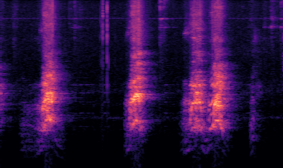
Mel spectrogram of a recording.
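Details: Italian Greyhound, a pet female, barking at the squirrels she hates: three loud, harsh barks about a second apart, the last a quick double, with faint clicks between them.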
